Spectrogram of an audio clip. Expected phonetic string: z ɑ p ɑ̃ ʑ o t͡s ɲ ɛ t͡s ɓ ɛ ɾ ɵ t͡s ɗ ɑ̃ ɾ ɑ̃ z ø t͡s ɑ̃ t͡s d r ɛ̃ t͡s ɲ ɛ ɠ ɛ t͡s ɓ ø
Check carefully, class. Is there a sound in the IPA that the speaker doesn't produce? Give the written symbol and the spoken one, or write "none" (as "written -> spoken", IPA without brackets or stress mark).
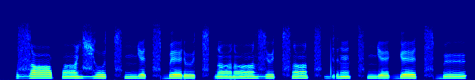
none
